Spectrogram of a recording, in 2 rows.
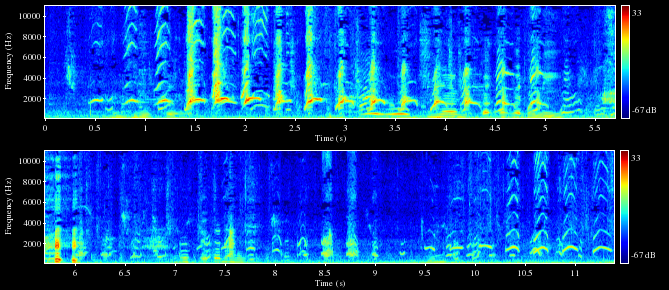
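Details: Puppies 24 days old let out a rapid stream of high, arched whines and squeaks that overlap and repeat several times a second. Some gentle voices are heard nearby.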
